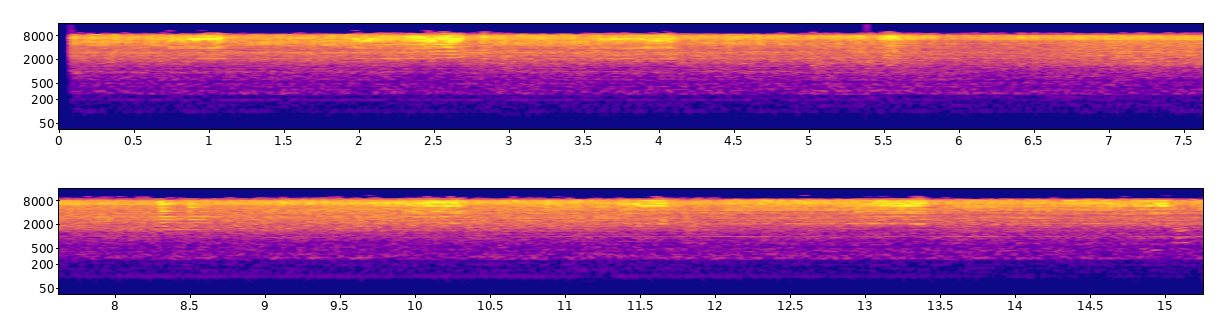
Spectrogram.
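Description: Dual-shaft metal swarf shredder running: a steady, even mechanical grinding noise with a low hum underneath.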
